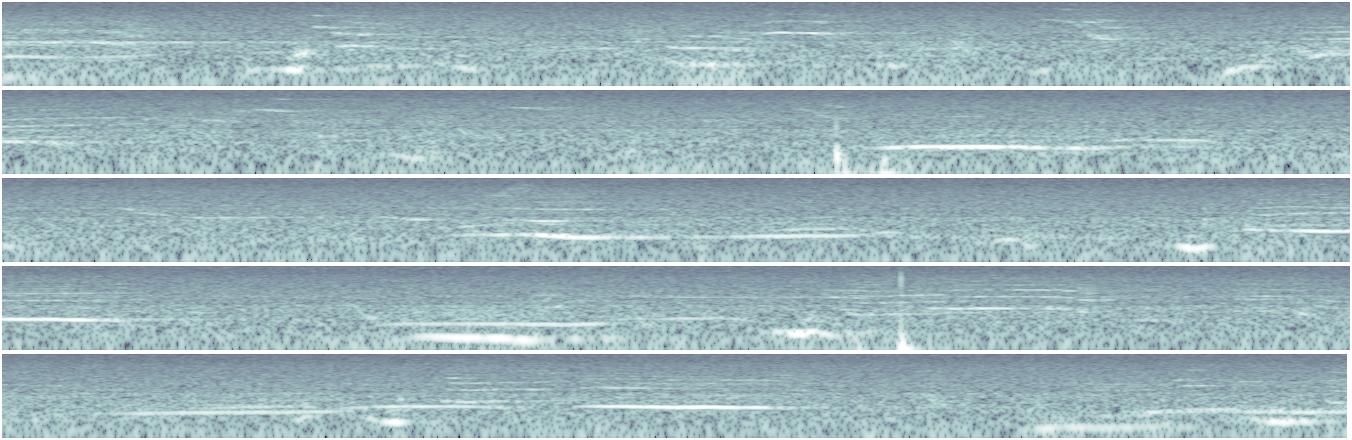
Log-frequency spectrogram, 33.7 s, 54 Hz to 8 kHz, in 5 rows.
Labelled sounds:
2.6	4.2	humpback whale, 1.1 to 2.6 kHz
5.2	5.5	humpback whale, 2.3 to 2.8 kHz
6.6	8.3	humpback whale, 0.83 to 2.5 kHz
9.2	9.5	humpback whale, 2.6 to 2.9 kHz
19.7	20.7	humpback whale, 1.3 to 1.6 kHz
23.5	25.0	humpback whale, 1.2 to 1.9 kHz
25.2	25.5	humpback whale, 1.8 to 2.0 kHz
29.8	30.2	humpback whale, 0.99 to 1.2 kHz
30.6	30.9	humpback whale, 1.6 to 1.7 kHz

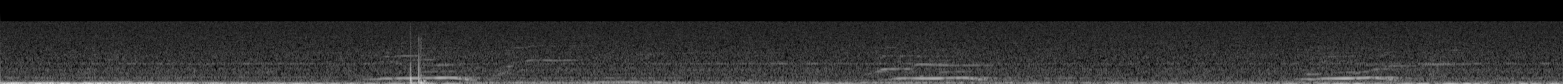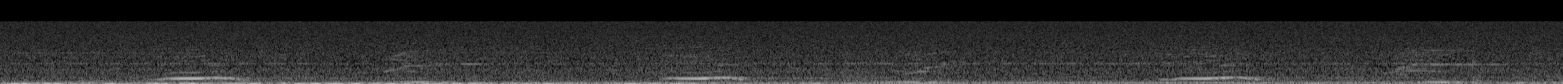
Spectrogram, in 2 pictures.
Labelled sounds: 3.8	4.2	humpback whale, 1.3 to 1.5 kHz
5.1	5.7	humpback whale, 1.1 to 2.4 kHz
9.1	9.6	humpback whale, 0.86 to 0.99 kHz
13.8	14.5	humpback whale, 0.80 to 1.0 kHz
19.5	20.0	humpback whale, 0.80 to 1.2 kHz
24.9	25.1	humpback whale, 0.80 to 1.0 kHz
29.9	30.2	humpback whale, 0.90 to 2.0 kHz

